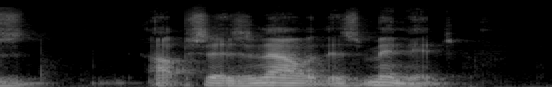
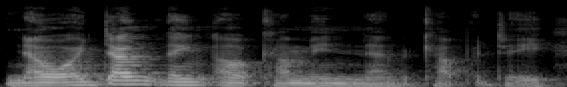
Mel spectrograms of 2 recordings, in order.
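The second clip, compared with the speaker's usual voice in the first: West Country countryman declining politely; imitated West Country speaker; West Country accent; 3 semitones lower than usual. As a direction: put on a rustic West Country burr. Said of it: "Afraid I'm using a West Country accent".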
